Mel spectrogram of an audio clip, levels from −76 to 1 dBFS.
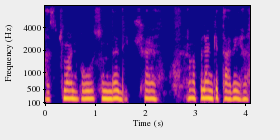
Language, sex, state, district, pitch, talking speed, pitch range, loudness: Hindi, female, Bihar, Araria, 225 Hz, 130 wpm, 220-235 Hz, -14 LUFS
